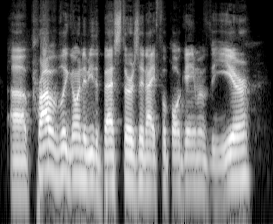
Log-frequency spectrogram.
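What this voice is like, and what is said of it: Sarcastic tone. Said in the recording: “I'm completely being sarcastic.”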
